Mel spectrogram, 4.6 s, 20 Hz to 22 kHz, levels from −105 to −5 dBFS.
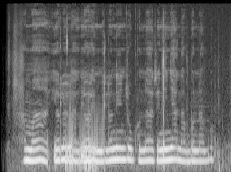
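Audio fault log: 1.31–2.12 s, robotic sound from repeated short buffers: the speech hardens into a stiff, metallic buzz pinned at 100 Hz, still tracing the rough shape of the words. This is likely caused by new audio arriving too seldom, so the playback repeats the last short slice to fill the gaps while the real audio is skipped. A 100 Hz buzz fits a slice about 10 ms long, and most of the stretch is made of these repeats.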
